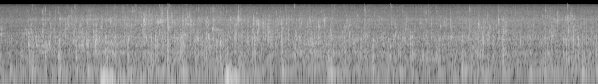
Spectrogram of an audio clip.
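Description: Patties of ground cooked-rice dough deep-frying in hot oil: a dense crackling sizzle that swells just after a fresh patty is slid into the pan. A fork pushes the patties about, with two soft knocks in the first few seconds.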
